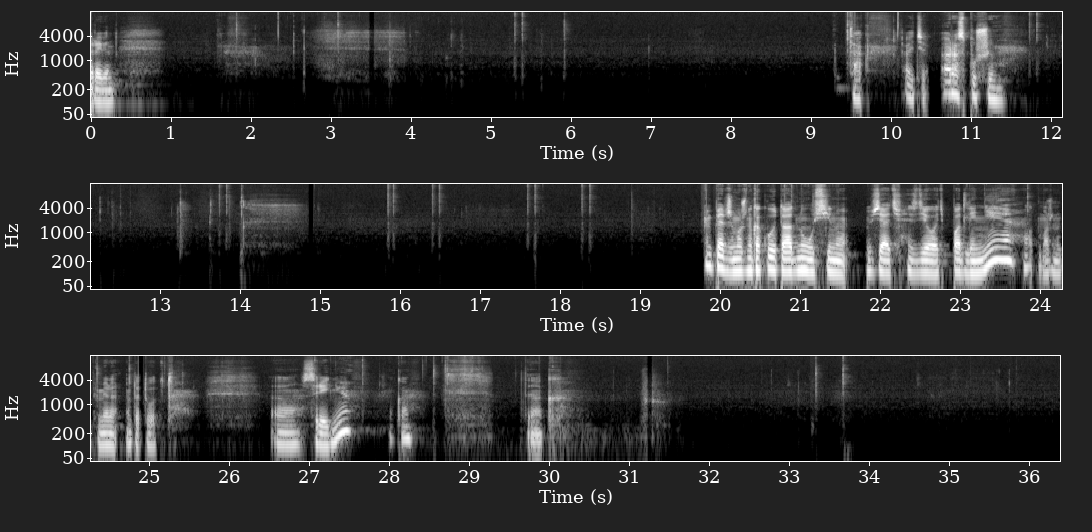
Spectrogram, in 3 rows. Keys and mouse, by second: 1.7-3.0 middle drag, 4.4 g, 5.8-9.3 middle drag, 9.9 KP_7, 13.1 ., 14.7 r, 16.7 r, 18.9 r, 21.0-23.8 middle drag, 24.2-24.7 middle drag.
